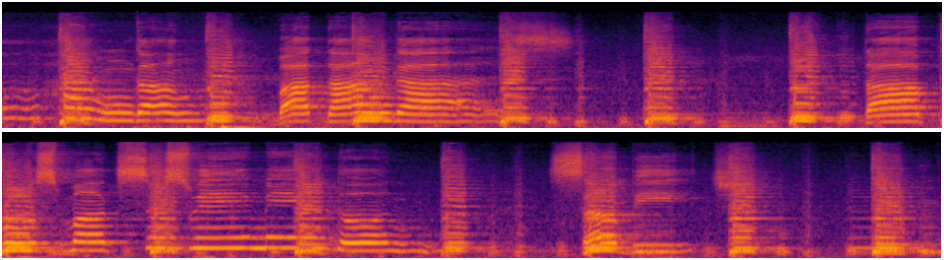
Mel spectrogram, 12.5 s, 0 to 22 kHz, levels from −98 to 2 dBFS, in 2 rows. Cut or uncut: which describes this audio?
uncut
